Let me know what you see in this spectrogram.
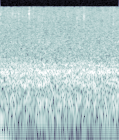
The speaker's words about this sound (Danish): Det er lyden af vadehavet.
